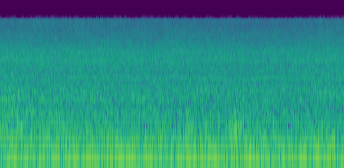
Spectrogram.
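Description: Car driving along a road: steady engine and tyre noise.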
